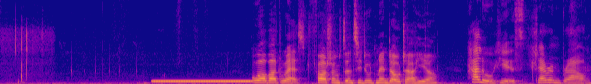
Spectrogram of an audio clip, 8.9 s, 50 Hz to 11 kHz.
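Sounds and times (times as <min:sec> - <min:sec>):
quiet hum: 0:00.0 - 0:08.8
steady telephone dial tone while calling: 0:02.3 - 0:03.8
speech: 0:03.8 - 0:08.8.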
